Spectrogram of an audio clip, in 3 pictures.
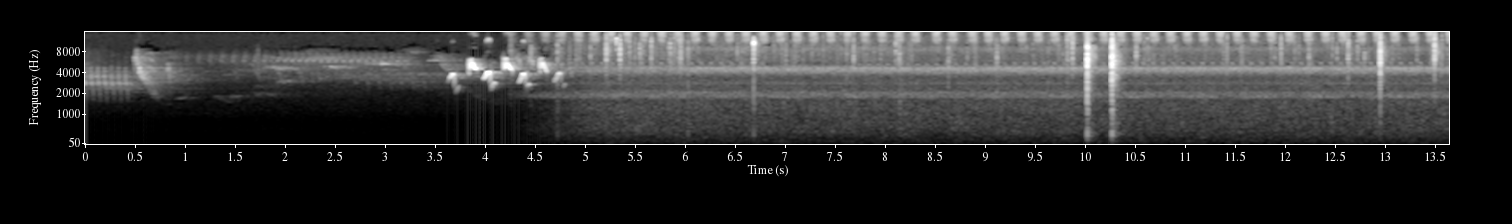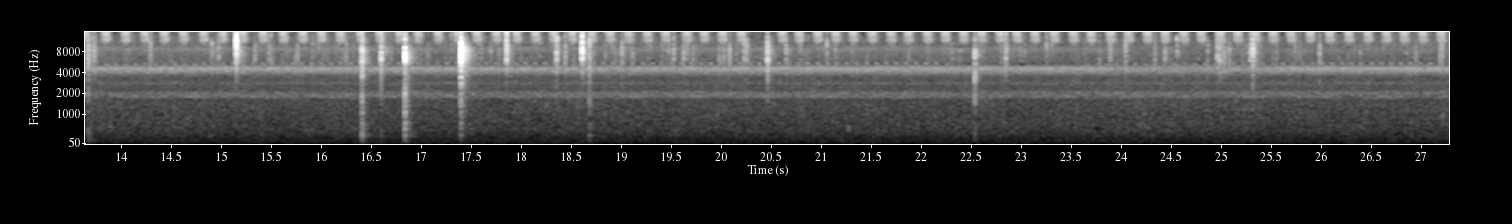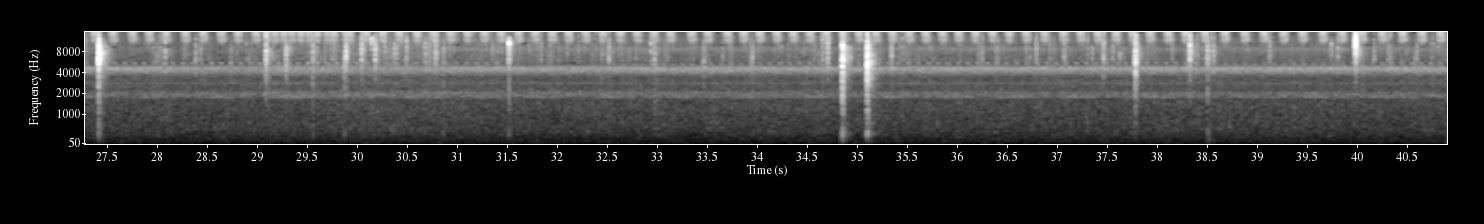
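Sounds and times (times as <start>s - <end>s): crickets chirring: 0.0s - 40.9s
sharp pops: 9.8s - 10.6s, 34.6s - 35.4s.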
